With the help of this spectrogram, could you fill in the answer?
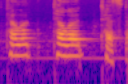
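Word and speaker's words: tetelestai: Telestai.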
